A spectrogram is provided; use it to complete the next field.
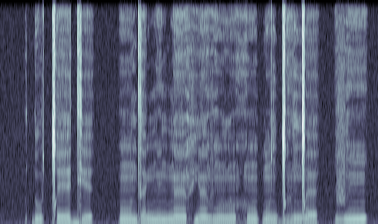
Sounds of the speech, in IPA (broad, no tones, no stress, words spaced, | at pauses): ɗuǀedʲe | ũdɛ ŋĩŋɛ̃fjɛ̃ vũlũhũɓũ ɡ͡ǀə̃ŋ͡ǀɛ | vĩ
